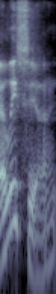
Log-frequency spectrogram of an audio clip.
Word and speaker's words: Alycia: Okay, Alycia. Yeah, that's how you say it.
